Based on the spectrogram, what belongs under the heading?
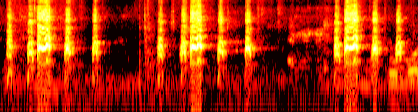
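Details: Hen cackle in three bursts of sharp staccato clucks. Each burst peaks in a strained, drawn-out squawk, and the bursts repeat roughly every one and a half seconds.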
